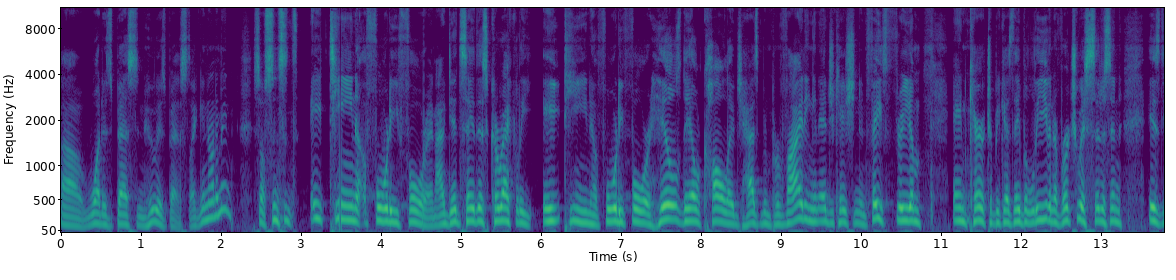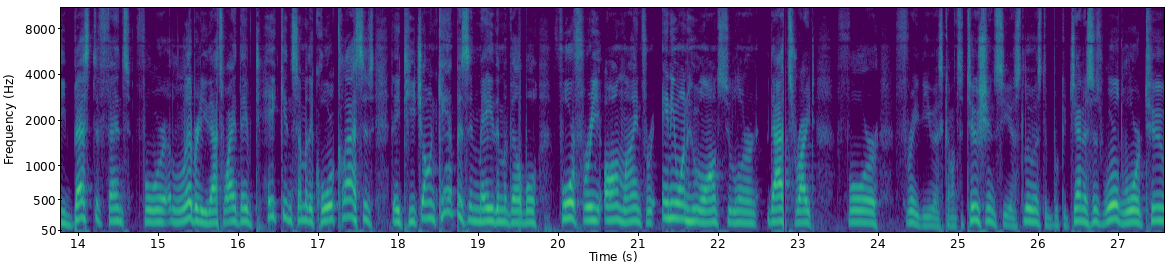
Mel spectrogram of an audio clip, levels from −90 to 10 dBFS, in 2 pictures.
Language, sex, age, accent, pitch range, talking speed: English, male, 30-49, American, 170-205 Hz, 200 wpm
